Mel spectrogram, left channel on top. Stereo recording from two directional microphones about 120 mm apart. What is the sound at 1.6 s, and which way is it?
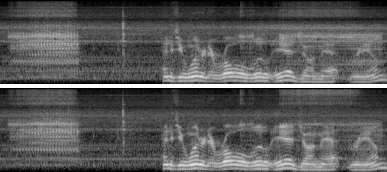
Speech, 35° right (ahead or behind).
